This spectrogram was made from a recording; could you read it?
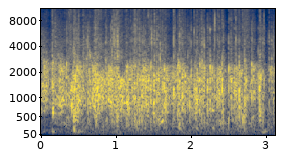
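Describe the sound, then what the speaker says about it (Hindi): Studio audience on a talk show breaks into sustained applause, a thick, even roar of many hands clapping at close range without a break. "देखो फिर तालियां।"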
